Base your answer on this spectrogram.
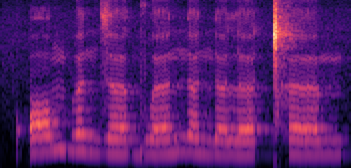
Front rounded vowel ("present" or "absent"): present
